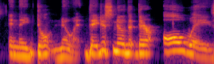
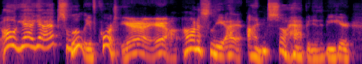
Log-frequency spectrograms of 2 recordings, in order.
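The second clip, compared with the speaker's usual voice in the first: eager yes-men. Acted. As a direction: fawn over him, way too eager. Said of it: "they're like".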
